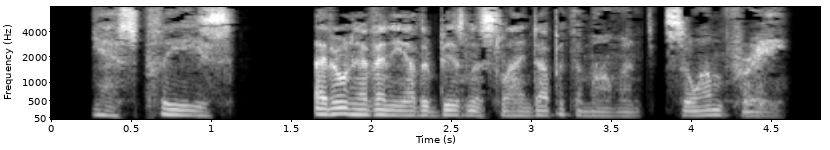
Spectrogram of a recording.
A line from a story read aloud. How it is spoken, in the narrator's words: Purring, she replied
